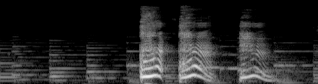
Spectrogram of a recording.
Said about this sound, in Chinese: 清清嗓子，我们一起来念魔法咒语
